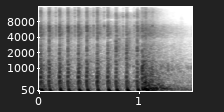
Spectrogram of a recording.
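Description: Gunfire from a shotgun in the mobile battle royale game PUBG Mobile, a loud close string of about ten sharp, evenly spaced shots in quick succession, alone with no voices.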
